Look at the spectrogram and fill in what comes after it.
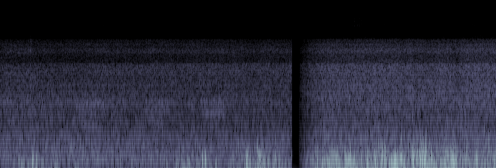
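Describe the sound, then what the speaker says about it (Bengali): Ocean waves surge and wash in at Digha beach under heavy wind buffeting the microphone, with a brief cut midway before the rushing surf returns louder. "ঢেউ"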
